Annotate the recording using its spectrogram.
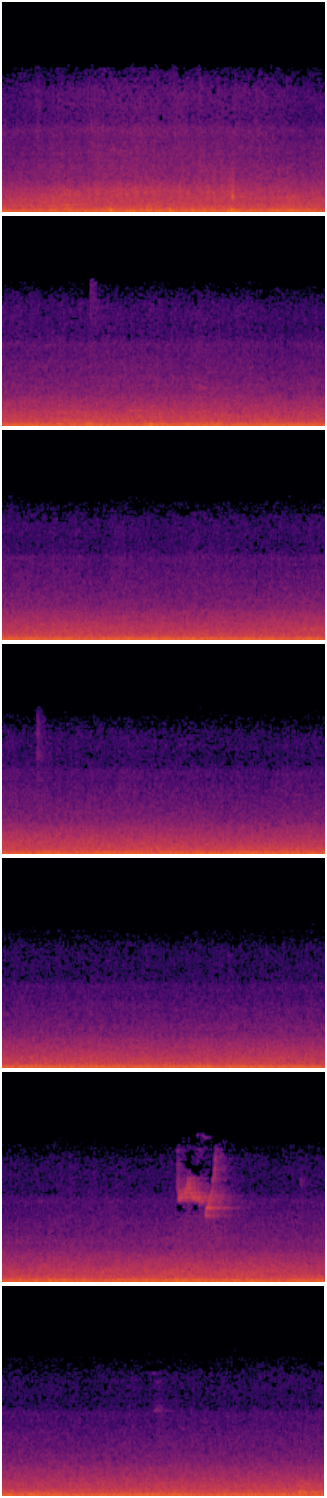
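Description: Moving walkway running with a steady low mechanical hum and rumble. A brief high chirp sounds once, late on.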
